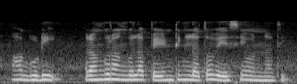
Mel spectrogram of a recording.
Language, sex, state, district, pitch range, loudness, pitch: Telugu, female, Telangana, Hyderabad, 200-215 Hz, -15 LUFS, 210 Hz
